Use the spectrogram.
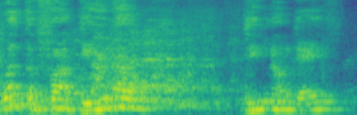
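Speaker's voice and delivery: hammed-up laughing outrage; laughing disbelief. Incredulous outburst, laughing.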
